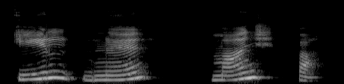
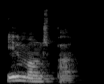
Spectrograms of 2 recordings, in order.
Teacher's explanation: in spoken French, we'll often also hear this without the ne · Shown in: second take · Il mange pas.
